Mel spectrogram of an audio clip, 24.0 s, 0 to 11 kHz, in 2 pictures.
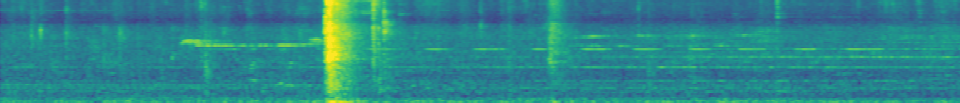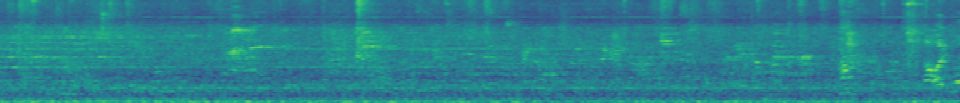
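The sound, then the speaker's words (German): A train departing from platform 12 at Hannover main station: a single sharp thump of closing doors early on, then a steady, even rumble of the train with faint high tones running through it. “Vorsicht an den Türen. Ihr Zug fährt jetzt ab.”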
